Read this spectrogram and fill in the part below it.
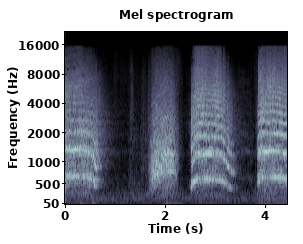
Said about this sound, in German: Ja, und Sita hat nicht nur eine komische Stimme, nein, Sita ist wirklich ein Elefant. Um genauer zu sein, eine Elefantenkuh. Ja, sie lebt im Zoo in Osnabrück und braucht zum Malen weder Pinsel noch Hände.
